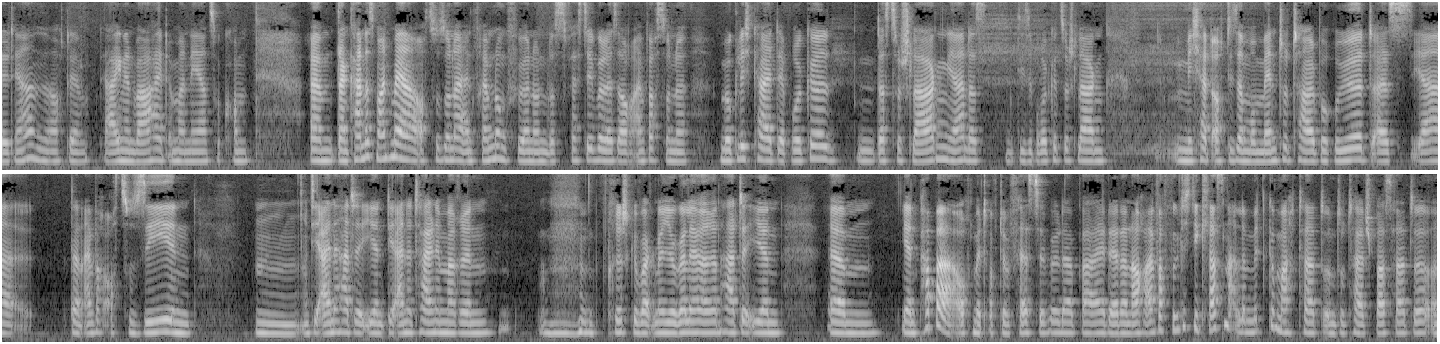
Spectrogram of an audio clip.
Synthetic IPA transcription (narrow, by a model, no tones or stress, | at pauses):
ltjaːaʊxd̥eːɐd̥eːɐʔaɪɡənənvaːɐɦaɪtʔɪ̰mɐnɛːɐt͡sukʰɔmənʔɛːmd̥ankʰandasmançmaːljaːʔa̰ʊxt͡suzoːnɐɛntfʁ̥ɛmdʊŋfyːʁənʊntd̥asfɛstivəlɪstaʊxʔa̰ɪnfaχz̥oːnə | møːklɪçkʰaɪt̚d̥eːɐbʁʏkə | d̥ast͡suʃlaːɡŋ̩jaːdas | d̥iːzəbʁʏkət͡suʃlaːɡŋ̩ | mɪçhata̰ʊxd̥iːzɐmomɛntʰːotʰaːlbəʁyːɐtʔa̰lsjaː | d̥anʔa̰ɪnfaχa̰ʊxt͡suzeːən | m̩ʔʊntd̥iːʔa̰ɪnəɦatəʔḭːədiːʔa̰ɪnətʰaɪlneːmɐʁɪn | fʁ̥ɪʃɡ̥əbakənəjoːɡɐleːʁɐʁɪnɦatəʔiːɐənʔɛːmʔiːʁənpʰapaʔa̰ʊxmɪtaʊfd̥eːmfɛstɪvl̩dabaɪdeːɐɾanaʊxʔaɪnfaχv̥ɪɐklɪçd̥iːkl̥asn̩ʔa̰ləmɪtɡ̥əmaχthatʊntʰːotʰaːlʃpaːshatəʊ̰n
